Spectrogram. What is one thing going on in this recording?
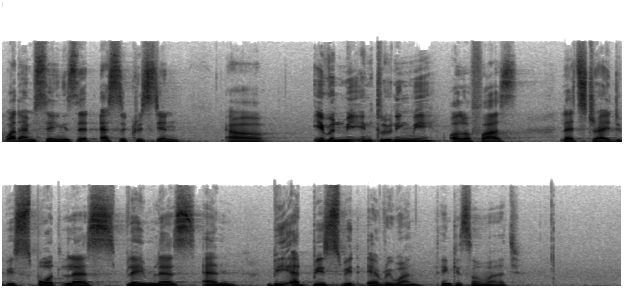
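A young woman speaks calmly into a microphone, heard through a loudspeaker.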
